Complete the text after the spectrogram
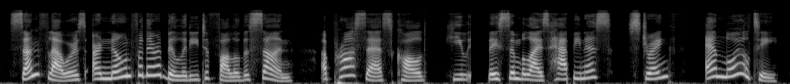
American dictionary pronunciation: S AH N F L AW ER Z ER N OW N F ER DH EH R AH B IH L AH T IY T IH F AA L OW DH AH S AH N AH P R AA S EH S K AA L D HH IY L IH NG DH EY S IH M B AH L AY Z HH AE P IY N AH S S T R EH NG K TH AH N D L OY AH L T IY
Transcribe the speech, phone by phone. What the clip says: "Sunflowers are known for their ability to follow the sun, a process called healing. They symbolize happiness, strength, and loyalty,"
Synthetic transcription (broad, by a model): S AH N F L AW ER Z ER N OW N F ER DH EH R AH B IH L AH T IY T IH F AA L OW DH AH S AH N AH P R AA S EH S K AA L D HH IY L DH EY S IH M B AH L AY Z HH AE P IY N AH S S T R EH NG K TH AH N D L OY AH L T IY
